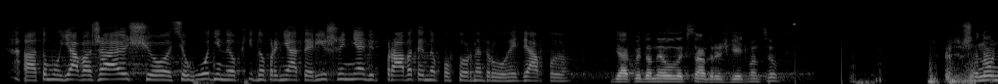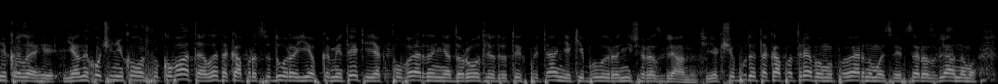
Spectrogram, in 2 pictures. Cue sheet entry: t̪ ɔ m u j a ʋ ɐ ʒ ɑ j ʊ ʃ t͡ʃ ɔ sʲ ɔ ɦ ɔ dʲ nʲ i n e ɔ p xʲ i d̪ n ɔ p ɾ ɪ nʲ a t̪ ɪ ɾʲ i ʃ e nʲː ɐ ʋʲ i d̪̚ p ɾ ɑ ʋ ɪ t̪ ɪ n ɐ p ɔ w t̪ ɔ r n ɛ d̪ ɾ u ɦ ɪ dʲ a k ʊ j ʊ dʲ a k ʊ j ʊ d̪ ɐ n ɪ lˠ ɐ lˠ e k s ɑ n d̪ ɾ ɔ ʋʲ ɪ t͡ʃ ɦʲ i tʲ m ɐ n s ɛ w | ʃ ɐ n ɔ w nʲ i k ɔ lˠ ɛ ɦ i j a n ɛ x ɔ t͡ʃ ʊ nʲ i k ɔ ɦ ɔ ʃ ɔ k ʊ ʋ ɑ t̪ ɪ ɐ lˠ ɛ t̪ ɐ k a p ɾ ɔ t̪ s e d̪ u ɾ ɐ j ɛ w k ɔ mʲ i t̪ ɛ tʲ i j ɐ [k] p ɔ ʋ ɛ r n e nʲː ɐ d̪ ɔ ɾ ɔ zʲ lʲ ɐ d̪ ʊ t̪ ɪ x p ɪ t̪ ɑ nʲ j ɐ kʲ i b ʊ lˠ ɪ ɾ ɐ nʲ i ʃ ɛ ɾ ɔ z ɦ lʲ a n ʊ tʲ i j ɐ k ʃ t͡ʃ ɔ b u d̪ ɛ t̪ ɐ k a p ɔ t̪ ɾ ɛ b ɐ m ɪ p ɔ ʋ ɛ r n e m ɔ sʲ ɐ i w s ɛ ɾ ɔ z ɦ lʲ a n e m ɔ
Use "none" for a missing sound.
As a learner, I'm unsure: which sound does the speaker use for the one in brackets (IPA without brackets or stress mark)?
k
